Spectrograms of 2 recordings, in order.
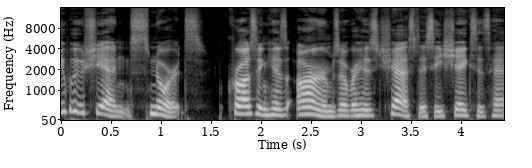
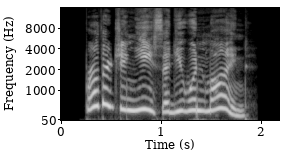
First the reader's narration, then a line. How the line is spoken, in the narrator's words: Lan Qin chirps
